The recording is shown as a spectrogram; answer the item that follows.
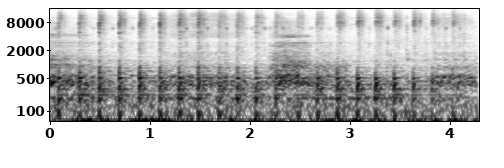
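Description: Paintbrush dabbing on watercolour paper: a run of light taps, several a second, over a low steady hum.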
